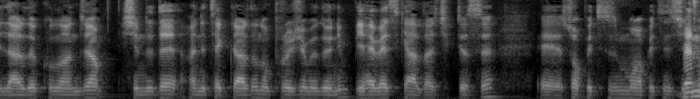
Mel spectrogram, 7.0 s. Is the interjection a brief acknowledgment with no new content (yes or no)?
no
